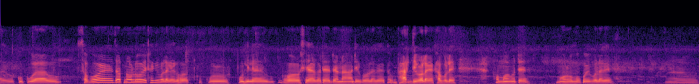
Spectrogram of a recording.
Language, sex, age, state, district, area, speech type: Assamese, female, 60+, Assam, Golaghat, rural, spontaneous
